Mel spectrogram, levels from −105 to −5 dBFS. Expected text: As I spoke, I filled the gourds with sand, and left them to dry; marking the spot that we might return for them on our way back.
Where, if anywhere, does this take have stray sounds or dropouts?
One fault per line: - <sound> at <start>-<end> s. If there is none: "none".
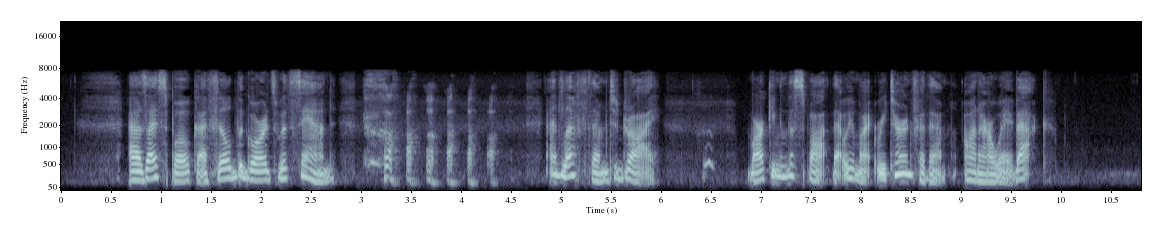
- laugh at 3.0-4.6 s
- laugh at 6.3-6.6 s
